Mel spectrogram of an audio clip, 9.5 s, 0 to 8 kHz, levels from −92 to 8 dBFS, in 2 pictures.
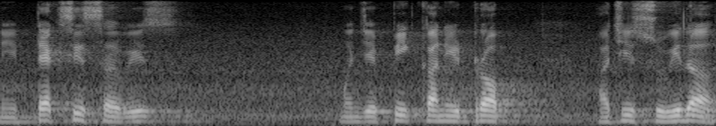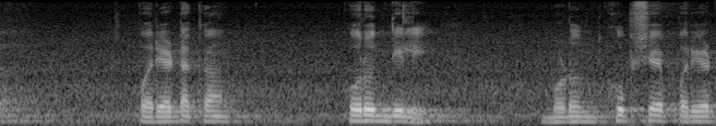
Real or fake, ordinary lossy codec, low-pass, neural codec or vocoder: real; none; none; none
